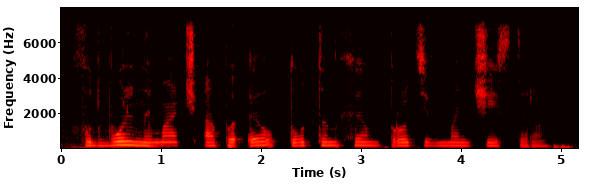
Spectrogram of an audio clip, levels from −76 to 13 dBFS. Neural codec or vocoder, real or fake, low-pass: none; real; 7.2 kHz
